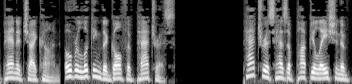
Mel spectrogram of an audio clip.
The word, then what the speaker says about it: Πάτρα: Patras, Greek, Patra, Greek, Patra, Classical Greek and Kathorevisa, Patrai, place, Greek pronunciation, Patrai, Latin, Patrai, place, is Greece's third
